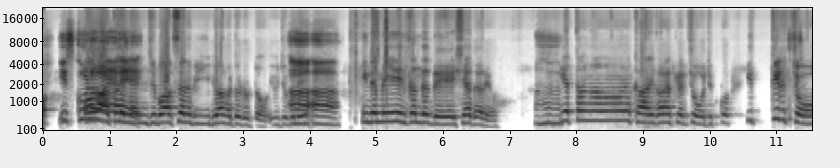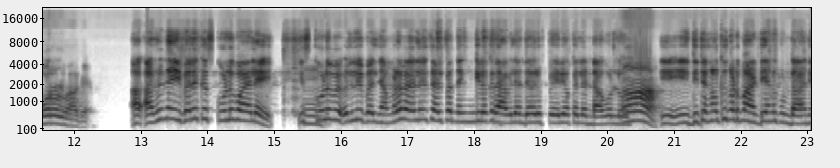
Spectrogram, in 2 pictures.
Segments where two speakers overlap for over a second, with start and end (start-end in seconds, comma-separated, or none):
none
